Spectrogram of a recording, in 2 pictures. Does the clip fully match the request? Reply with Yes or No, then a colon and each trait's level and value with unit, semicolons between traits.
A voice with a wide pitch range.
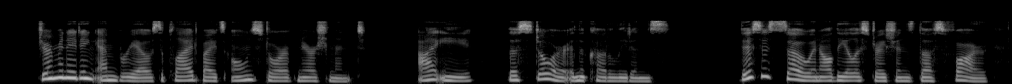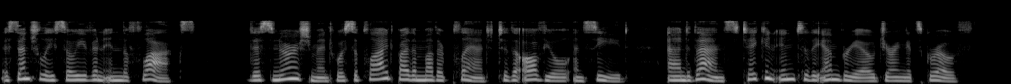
No: average, 4.7 semitones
